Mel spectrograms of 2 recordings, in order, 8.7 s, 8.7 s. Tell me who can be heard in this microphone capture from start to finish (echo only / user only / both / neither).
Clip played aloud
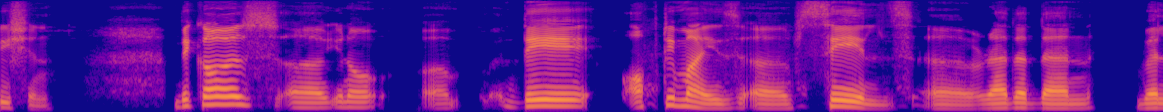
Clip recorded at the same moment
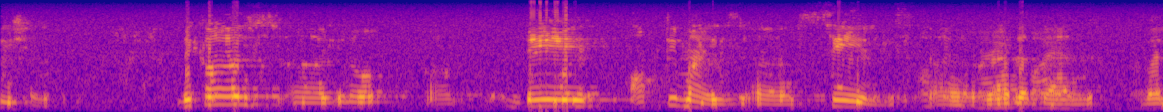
both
